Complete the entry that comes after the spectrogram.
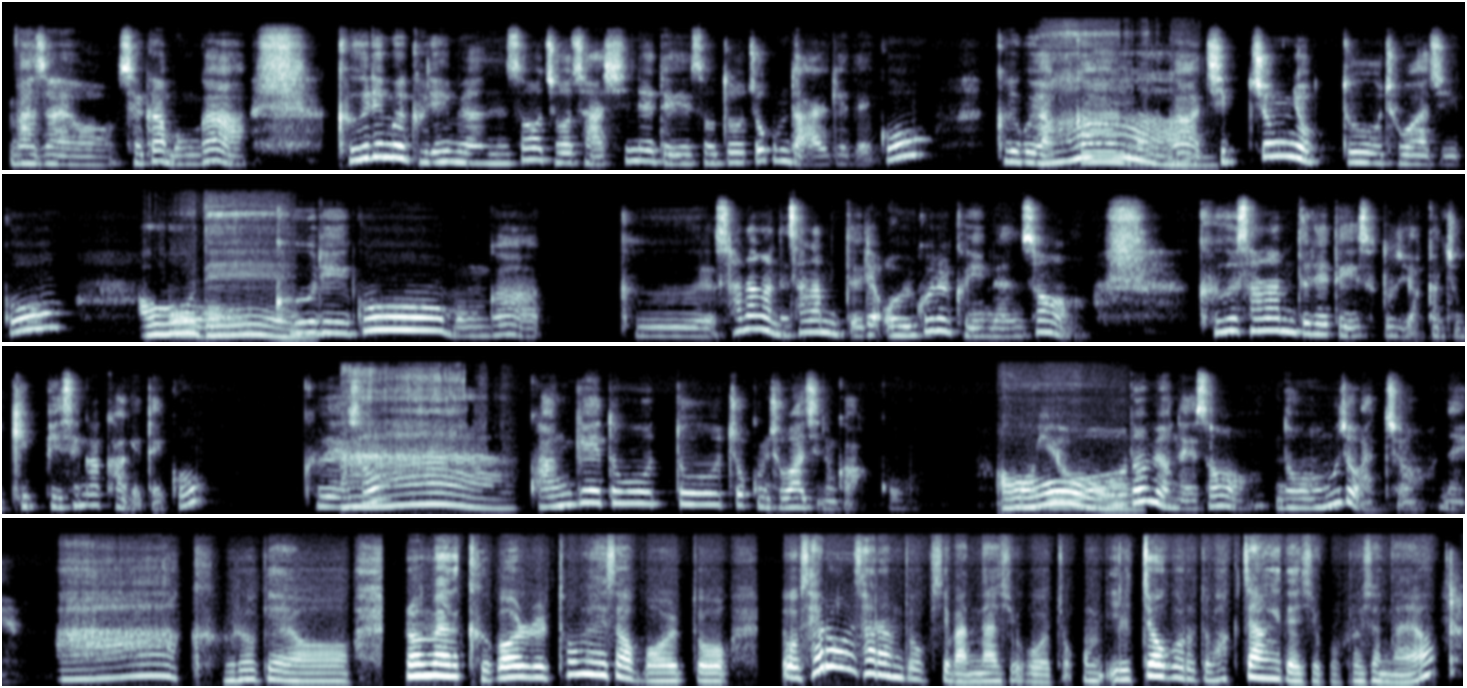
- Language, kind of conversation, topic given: Korean, podcast, 가장 시간을 잘 보냈다고 느꼈던 취미는 무엇인가요?
- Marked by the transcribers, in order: other background noise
